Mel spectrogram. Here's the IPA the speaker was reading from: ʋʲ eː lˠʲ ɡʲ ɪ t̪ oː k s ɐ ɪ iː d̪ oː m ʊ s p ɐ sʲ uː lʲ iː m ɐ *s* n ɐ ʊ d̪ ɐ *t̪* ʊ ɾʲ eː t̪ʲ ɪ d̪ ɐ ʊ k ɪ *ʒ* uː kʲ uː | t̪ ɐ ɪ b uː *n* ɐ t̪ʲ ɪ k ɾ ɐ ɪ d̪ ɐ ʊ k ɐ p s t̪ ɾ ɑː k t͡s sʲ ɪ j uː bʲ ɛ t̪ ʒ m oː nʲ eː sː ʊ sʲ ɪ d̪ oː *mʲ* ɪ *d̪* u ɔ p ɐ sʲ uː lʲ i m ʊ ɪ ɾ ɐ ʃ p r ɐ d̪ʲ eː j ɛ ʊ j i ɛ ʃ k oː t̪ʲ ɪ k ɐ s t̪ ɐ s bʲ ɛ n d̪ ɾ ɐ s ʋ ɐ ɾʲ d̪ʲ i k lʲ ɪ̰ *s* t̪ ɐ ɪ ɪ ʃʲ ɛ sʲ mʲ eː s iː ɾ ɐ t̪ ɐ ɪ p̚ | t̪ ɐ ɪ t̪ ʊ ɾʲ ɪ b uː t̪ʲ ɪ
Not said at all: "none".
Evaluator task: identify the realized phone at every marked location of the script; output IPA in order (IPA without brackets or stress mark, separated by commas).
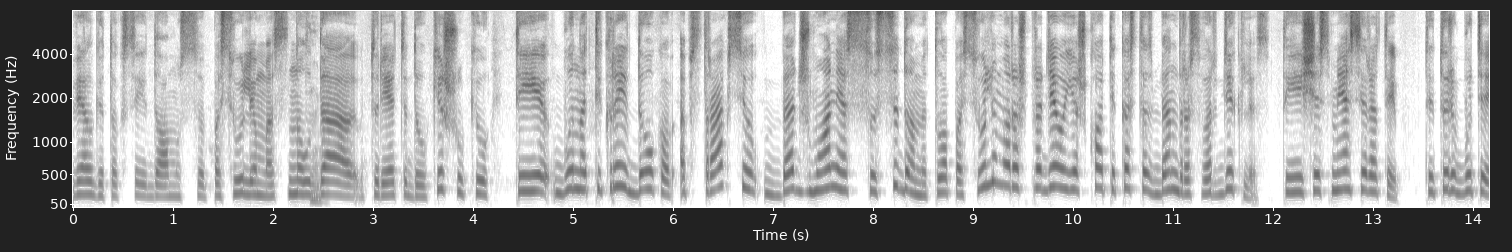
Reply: s, t̪, ʃ, n, mʲ, t̪, s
